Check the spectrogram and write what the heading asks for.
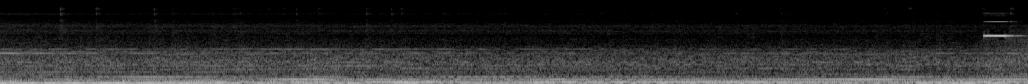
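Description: Otis hydraulic elevator car travelling up: a steady low hum and rumble of the ride, with a short high electronic chime near the end.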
